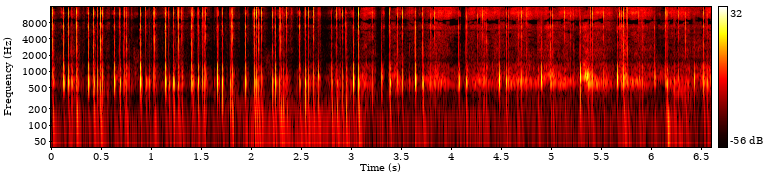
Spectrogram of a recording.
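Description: Long acrylic nails with black tips rapidly tap and scratch the frosted glass back of a gold iPhone with a steel frame, held in one hand while it records itself. Dense, sharp clicking taps with a hollow midrange tone come in quick irregular bursts, broken by softer scratchy rasps, each tap dying away almost instantly.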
